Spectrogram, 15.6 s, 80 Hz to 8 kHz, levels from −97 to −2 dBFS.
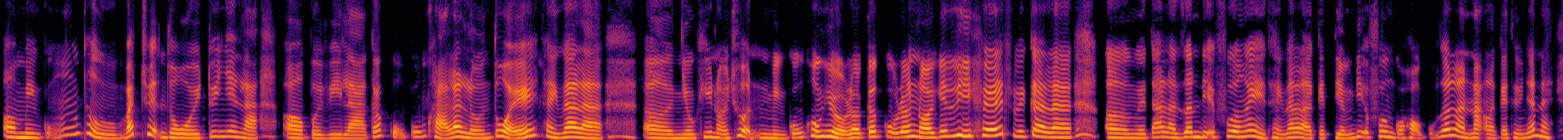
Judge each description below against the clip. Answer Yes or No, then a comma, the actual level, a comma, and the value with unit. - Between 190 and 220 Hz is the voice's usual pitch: No, very high, 255 Hz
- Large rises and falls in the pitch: No, average, 4.7 semitones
